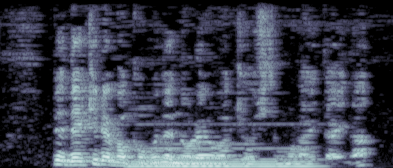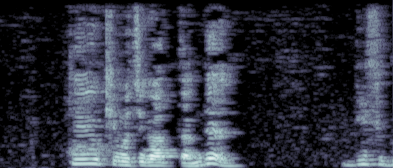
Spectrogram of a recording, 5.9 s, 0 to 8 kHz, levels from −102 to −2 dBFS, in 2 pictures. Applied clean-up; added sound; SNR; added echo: classical method Wiener filter.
